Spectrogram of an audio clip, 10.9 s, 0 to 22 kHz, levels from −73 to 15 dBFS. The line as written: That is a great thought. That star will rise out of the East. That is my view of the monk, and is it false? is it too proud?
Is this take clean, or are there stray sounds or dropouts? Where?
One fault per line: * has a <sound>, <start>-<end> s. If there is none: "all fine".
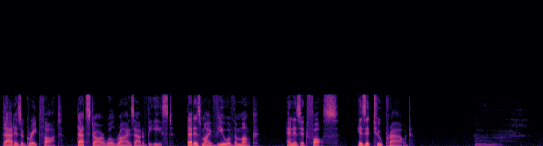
* has a sigh, 9.4-10.6 s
